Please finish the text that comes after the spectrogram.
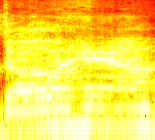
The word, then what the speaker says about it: Dullahan: giant tits, and she's Doulahan, so her head falls off sometimes. What? What? What? Okay, it might also be pronounced Dullahan, but we heard it Doulahan once, so we're gonna go with that one.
